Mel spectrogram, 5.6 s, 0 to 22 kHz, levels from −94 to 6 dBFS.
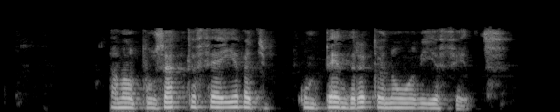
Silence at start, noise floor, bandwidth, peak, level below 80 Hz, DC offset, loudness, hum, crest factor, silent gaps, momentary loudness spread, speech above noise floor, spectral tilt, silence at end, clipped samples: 1.1 s; -87 dBFS; 8 kHz; -8 dBFS; -64 dBFS; under 0.1%; -26 LUFS; none; 18 dB; none; 15 LU; 62 dB; -6.5 dB/octave; 0.55 s; under 0.1%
